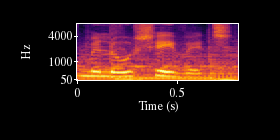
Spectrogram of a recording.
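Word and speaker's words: Milošević: A narrow-minded Serb nationalist Milosevic, pronounced Milosevic, had won the election.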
